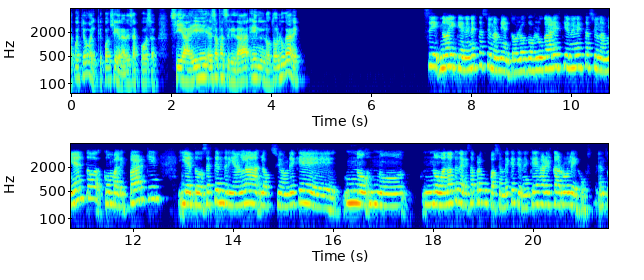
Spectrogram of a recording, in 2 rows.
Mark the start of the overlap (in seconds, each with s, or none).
none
